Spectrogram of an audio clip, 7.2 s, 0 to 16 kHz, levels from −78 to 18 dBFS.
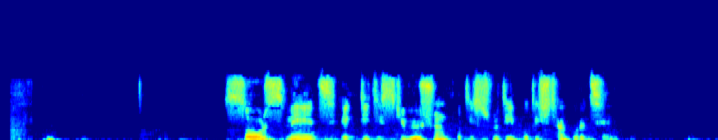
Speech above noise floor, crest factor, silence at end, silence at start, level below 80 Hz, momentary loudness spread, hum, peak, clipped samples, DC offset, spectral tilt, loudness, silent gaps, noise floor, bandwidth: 54 dB; 20 dB; 1.05 s; 0.1 s; -60 dBFS; 19 LU; none; -2 dBFS; under 0.1%; under 0.1%; -3.5 dB/octave; -19 LUFS; none; -74 dBFS; 8 kHz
